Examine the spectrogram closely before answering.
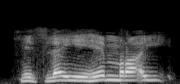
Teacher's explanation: ميم ساكنة جاء بعد حرف الراء الحكم التجويدي إظهار شفوي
